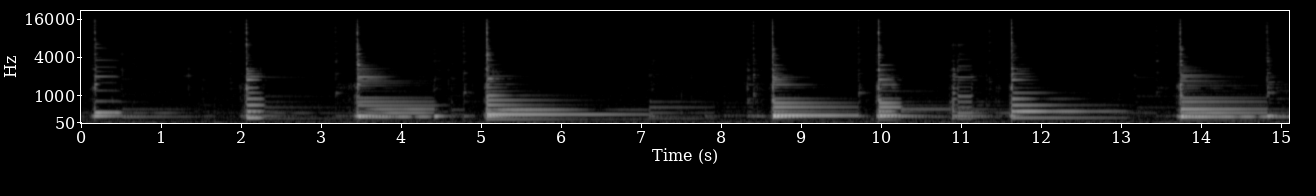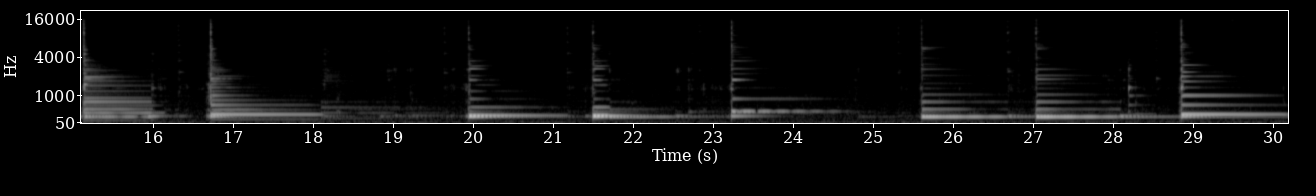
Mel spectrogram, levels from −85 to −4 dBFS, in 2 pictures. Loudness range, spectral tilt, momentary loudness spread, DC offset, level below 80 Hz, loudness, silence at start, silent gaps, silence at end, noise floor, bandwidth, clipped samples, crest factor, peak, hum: 9 LU; -4.5 dB/octave; 22 LU; under 0.1%; -72 dBFS; -41 LUFS; 0.1 s; none; 0 s; -68 dBFS; 16 kHz; under 0.1%; 22 dB; -20 dBFS; none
